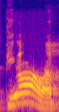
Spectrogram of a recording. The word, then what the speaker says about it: Puyallup: First, Deanna is correcting me on my pronunciation, as you did, David. Puyallup. Puyallup? Okay. It's Puyallup.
